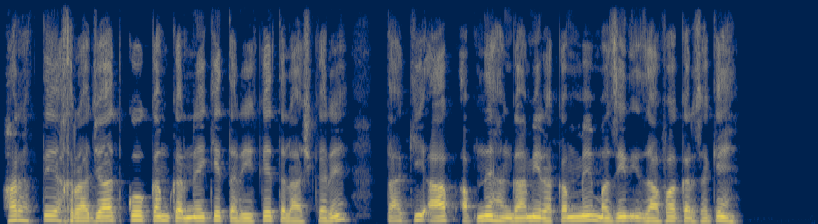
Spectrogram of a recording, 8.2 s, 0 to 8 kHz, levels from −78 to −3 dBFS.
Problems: none marked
